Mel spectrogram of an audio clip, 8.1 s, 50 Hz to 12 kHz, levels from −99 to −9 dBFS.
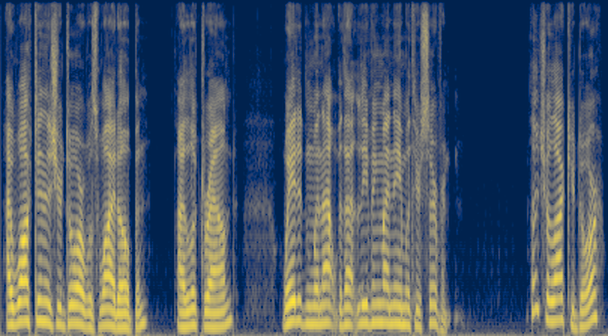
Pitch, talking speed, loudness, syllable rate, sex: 170 Hz, 205 wpm, -18 LUFS, 5.9 syllables/s, male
